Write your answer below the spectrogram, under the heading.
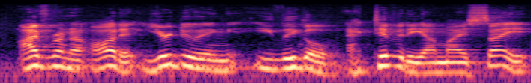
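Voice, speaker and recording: Lively intonation with an American accent and audible room echo. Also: man. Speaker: ad tech industry panelist. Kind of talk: panel discussion.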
